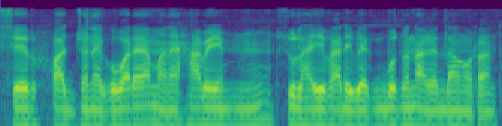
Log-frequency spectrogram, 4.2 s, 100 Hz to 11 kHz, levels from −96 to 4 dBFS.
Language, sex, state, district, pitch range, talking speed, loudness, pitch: Chakma, male, Tripura, Unakoti, 95-100 Hz, 170 wpm, -18 LUFS, 100 Hz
